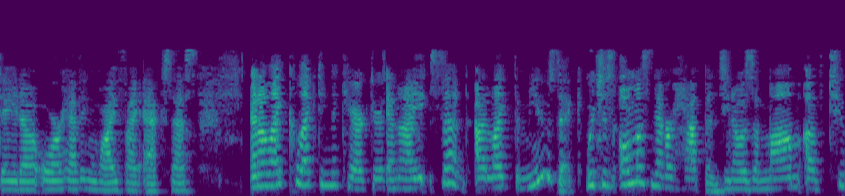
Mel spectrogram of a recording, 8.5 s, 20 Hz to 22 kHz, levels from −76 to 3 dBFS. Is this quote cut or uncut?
cut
